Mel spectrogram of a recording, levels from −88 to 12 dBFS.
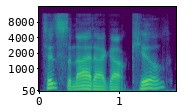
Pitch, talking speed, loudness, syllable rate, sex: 140 Hz, 210 wpm, -16 LUFS, 5.1 syllables/s, male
